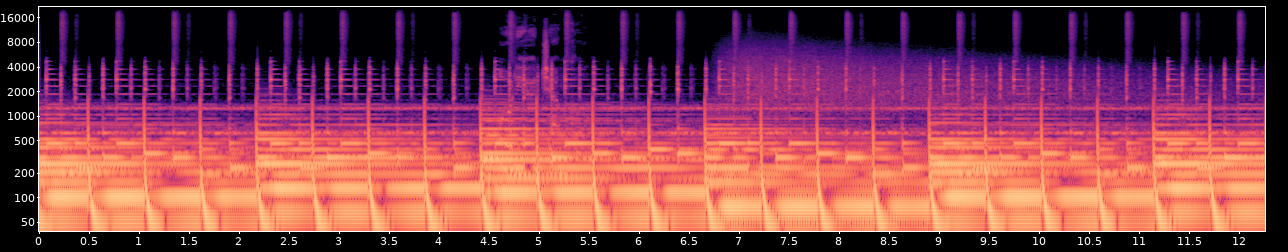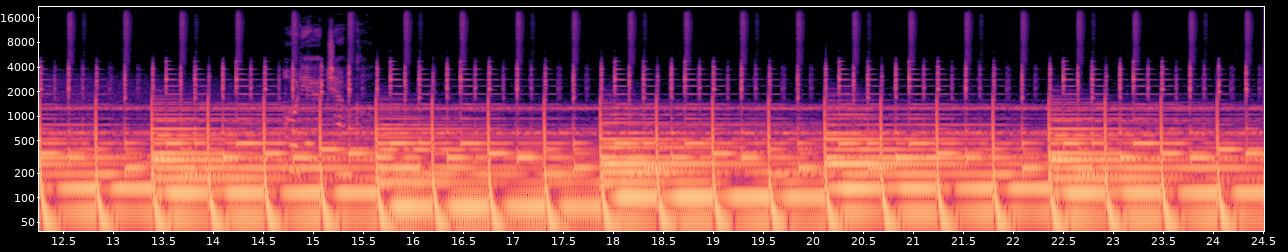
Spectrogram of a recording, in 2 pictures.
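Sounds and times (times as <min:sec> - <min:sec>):
inspiring corporate music loop: 0:00.0 - 0:24.5.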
